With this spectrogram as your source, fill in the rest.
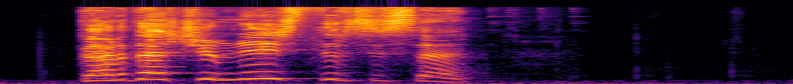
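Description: A man speaks loudly and animatedly close to a microphone.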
